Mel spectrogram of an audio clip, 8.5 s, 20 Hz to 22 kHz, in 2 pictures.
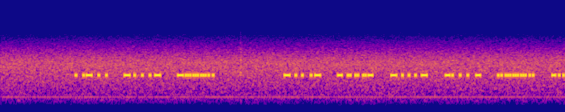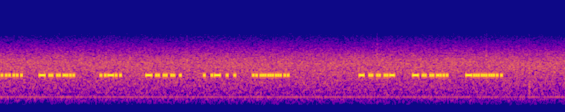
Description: Hellschreiber (Feld-Hell, 122.5 baud), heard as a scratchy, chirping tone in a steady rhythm, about 1550 Hz, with radio static and a steady whistle near 460 Hz. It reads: THE MANUSCRIPTS ARE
